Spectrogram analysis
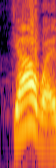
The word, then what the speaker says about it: Yahweh: Lord, that stands for the tetragrammaton, which was pronounced Yahweh, but which the people of Israel didn't pronounce later in their history for reverence, which means He who is.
